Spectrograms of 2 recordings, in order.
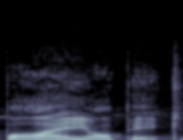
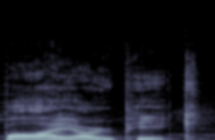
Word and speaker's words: biopic: using the compound stress rule, the word is pronounced biopic, not biopic.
